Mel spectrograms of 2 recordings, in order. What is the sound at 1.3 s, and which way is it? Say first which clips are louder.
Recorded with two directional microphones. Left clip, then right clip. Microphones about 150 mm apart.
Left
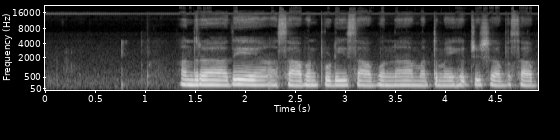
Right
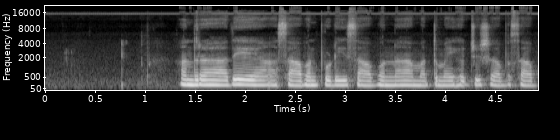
A woman's voice: left 2 dB; 10° right (ahead or behind).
